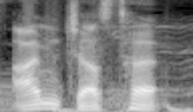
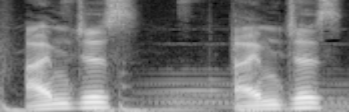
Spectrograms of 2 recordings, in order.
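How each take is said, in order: First: The final t of just is clearly released. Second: The final t of just is dropped. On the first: The speaker calls it wrong. "千万不要读成I'm just" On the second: The speaker calls it right. "词尾的T 美国人一般不会去把它发出来"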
